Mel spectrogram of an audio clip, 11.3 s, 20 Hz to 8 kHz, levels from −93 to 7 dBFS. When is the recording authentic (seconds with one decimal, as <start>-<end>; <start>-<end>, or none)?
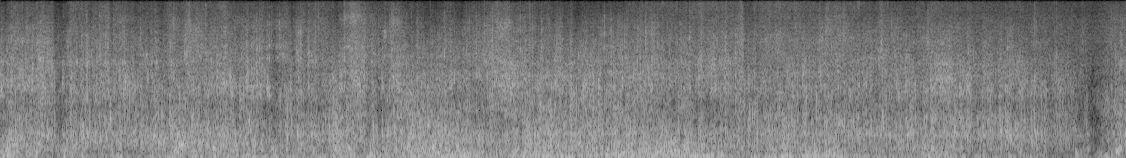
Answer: none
